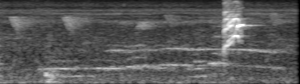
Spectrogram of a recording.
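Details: Female canary voicing a call to stimulate a male into song: one loud, quick, rising buzzy note near the end, preceded by faint thin whistles and soft chirps.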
